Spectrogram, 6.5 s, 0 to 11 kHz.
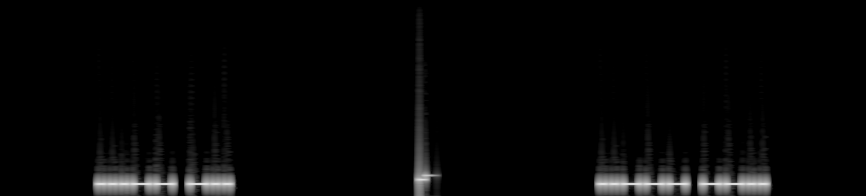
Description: Morse code, heard as a keyed tone, about 28 wpm, 700 Hz. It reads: 3D 2Z
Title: Single-Letter Single-Number 28wpm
